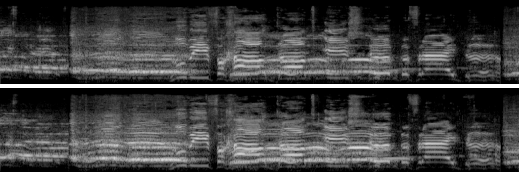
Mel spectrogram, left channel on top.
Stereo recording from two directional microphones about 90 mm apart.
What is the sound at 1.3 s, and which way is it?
Chant, 30° right (ahead or behind).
